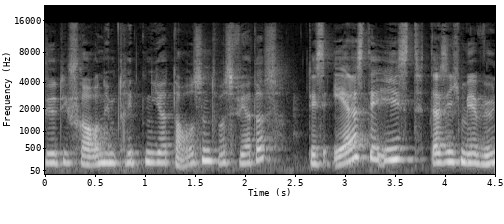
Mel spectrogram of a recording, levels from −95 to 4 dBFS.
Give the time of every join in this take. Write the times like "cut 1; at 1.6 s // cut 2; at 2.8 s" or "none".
none

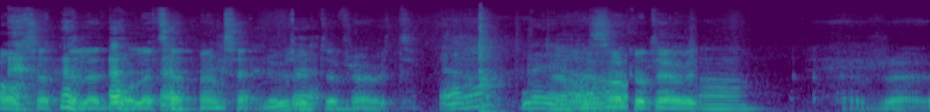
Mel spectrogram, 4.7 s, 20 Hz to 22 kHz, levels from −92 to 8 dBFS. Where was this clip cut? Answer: cut 1; at 1.1 s // cut 2; at 1.5 s // cut 3; at 3.1 s // cut 4; at 3.5 s

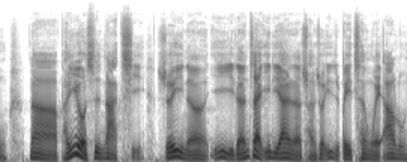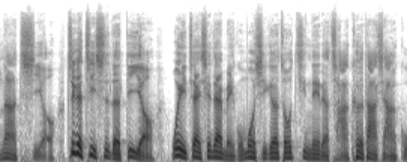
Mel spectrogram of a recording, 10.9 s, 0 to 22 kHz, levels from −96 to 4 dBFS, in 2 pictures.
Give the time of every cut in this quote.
cut 1; at 6.2 s

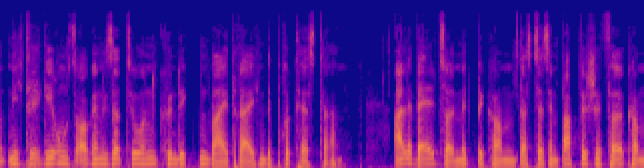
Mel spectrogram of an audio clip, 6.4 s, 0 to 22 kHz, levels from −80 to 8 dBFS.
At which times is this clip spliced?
cut 1; at 3.7 s

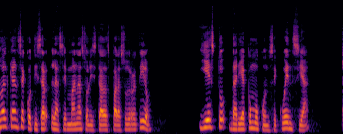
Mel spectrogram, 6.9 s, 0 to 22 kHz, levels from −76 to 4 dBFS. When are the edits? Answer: none

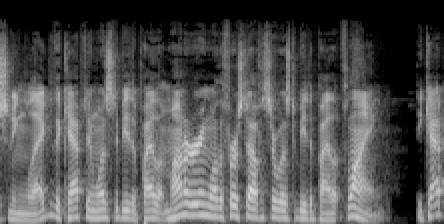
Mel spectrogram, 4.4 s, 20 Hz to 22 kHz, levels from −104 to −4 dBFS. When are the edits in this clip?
none

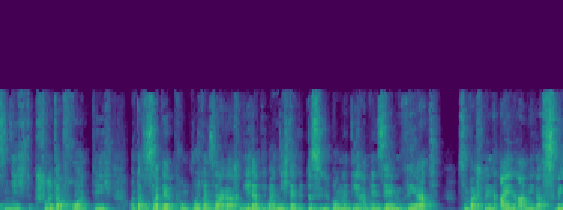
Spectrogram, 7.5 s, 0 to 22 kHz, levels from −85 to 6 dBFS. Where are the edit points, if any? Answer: none

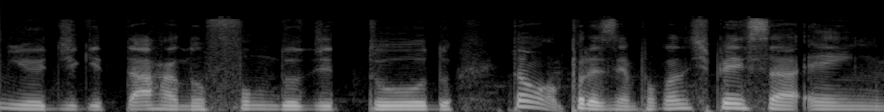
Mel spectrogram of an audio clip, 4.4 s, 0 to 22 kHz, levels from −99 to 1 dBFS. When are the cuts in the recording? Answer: none

